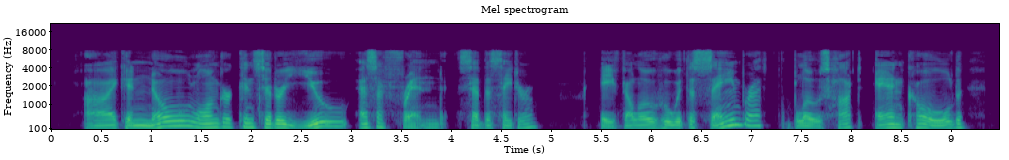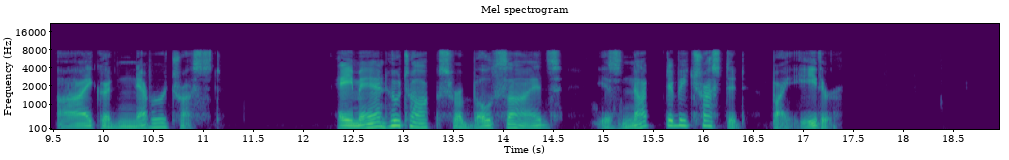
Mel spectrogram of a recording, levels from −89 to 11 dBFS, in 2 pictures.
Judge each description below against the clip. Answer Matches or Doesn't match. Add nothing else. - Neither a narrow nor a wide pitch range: Doesn't match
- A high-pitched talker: Doesn't match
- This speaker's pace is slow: Matches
